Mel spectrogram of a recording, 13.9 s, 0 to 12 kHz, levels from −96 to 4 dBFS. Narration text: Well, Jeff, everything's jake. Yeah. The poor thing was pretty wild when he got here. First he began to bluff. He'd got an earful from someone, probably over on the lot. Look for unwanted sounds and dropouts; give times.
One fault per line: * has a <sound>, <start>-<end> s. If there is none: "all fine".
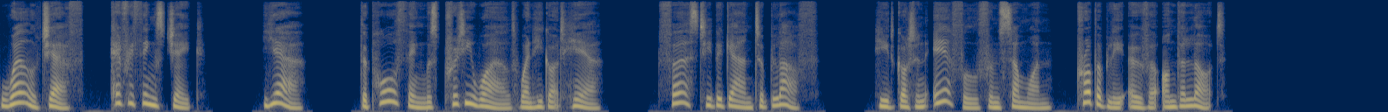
all fine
